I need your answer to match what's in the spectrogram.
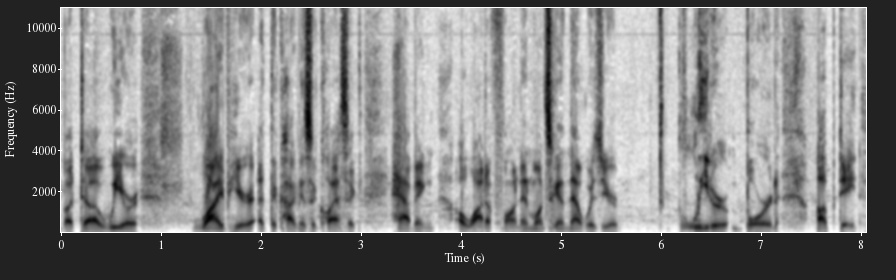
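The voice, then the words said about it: Hushed golf announcer voice. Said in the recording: “I love your golf announcer voice. ... I got to make sure I'm quiet out here.”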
